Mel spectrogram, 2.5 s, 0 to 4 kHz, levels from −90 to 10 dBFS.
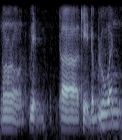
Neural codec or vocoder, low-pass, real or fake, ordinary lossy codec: codec, 16 kHz, 4 kbps, FreqCodec, larger model; 3.6 kHz; fake; none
